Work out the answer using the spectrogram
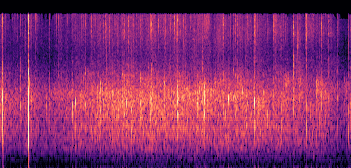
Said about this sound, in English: Matter of fact, just somebody clap your hands just because you ain't done it all day long. Just clap your hands.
